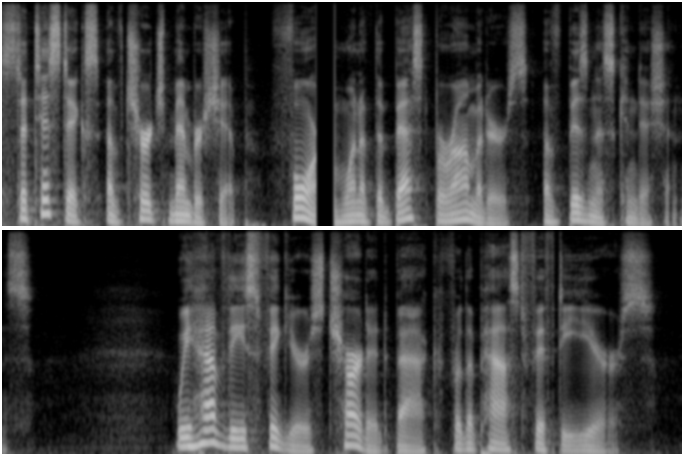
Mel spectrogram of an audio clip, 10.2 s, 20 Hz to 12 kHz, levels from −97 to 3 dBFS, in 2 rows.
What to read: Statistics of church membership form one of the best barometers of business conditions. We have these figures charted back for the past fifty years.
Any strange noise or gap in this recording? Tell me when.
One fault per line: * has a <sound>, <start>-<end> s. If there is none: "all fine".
* has a dropout, 2.4-2.5 s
